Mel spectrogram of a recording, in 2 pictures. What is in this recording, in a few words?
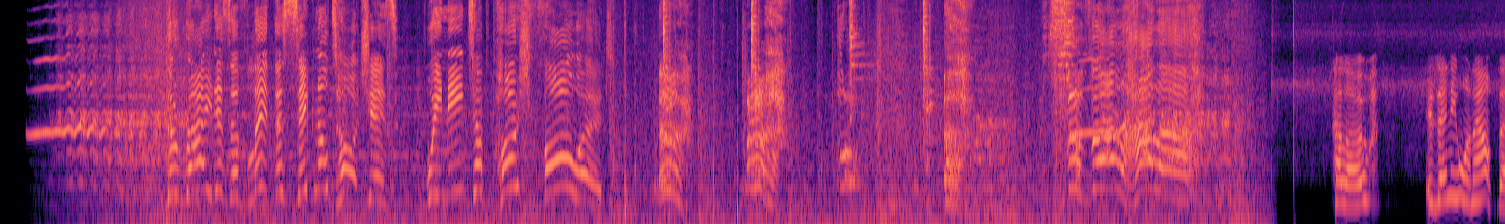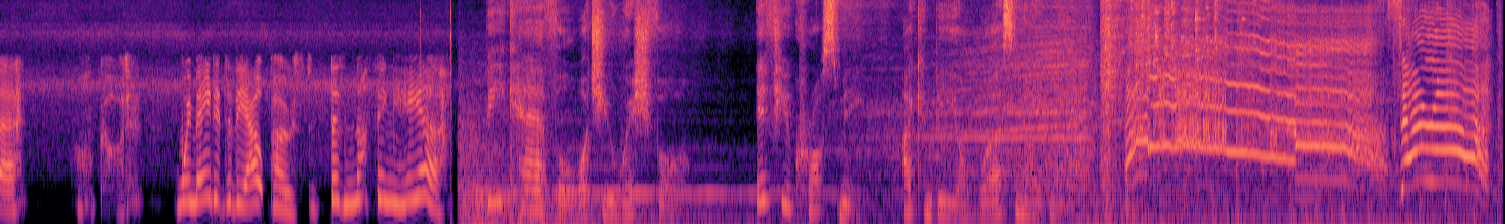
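British English, female, Gaming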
